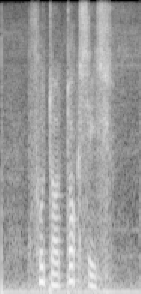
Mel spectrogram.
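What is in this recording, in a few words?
"foetotoxisch", Dutch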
